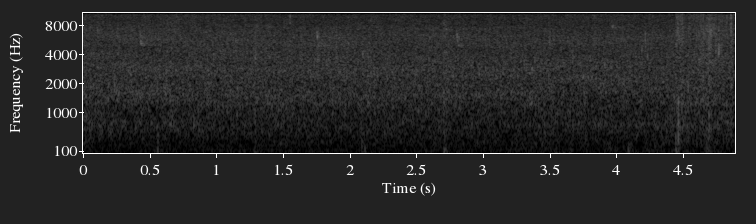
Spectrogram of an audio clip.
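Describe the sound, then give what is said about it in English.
Steady rush of running water from a tiny stream spilling over a little waterfall, a constant hiss with faint splashy ticks and no voices. “Yeah, there is a tiny stream, a little tiny waterfall.”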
